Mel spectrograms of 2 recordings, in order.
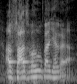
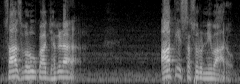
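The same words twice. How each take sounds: First: Said in the usual way. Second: Chanted. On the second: Shown as a demonstration. Preacher chanting the quarrel line as a verse. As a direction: sing the phrase as a verse line.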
